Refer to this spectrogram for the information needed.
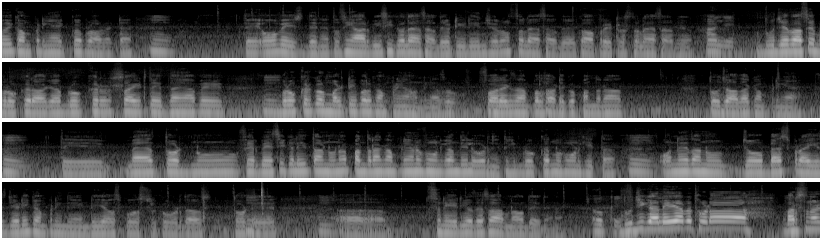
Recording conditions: inside a vehicle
